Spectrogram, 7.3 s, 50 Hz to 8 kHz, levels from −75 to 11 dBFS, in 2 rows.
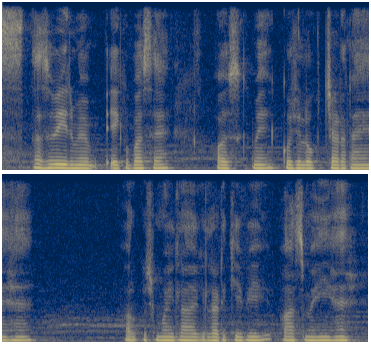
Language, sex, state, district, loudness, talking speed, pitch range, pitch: Hindi, male, Andhra Pradesh, Visakhapatnam, -16 LUFS, 105 wpm, 155-165 Hz, 160 Hz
